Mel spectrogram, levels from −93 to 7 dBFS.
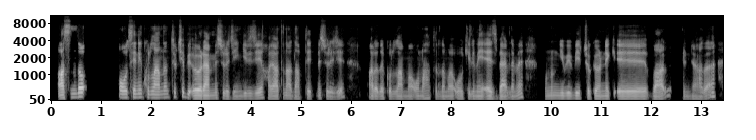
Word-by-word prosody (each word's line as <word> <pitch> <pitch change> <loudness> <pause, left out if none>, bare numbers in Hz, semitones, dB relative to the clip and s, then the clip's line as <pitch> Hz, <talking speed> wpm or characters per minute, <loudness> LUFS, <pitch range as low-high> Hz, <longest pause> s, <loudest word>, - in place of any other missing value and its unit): Aslında 140 +9 +8 0.7
o 130 -1 +5
senin 140 +1 0
kullandığın 130 0 +1
Türkçe, 155 0 -1
bir - - 0
öğrenme 105 0 +6
süreci, 95 -4 -2
İngilizceyi 100 +4 -3
hayatına 95 -5 -2
adapte 85 +1 -5
etme 100 +3 -8
süreci. 85 -6 -4 0.5
Arada 90 -1 -1
kullanma, 90 -1 -4
onu 95 0 -6
hatırlama, 90 -2 -8
o 95 +1 -5
kelimeyi 90 0 -3
ezberleme, 90 -1 0 0.4
bunun 105 +2 -8
gibi 105 0 -2
birçok 100 -1 -1
örnek, 95 -1 +1
eee, 90 0 +3
var 90 0 +2 0.4
dünyada. 90 - -5
95 Hz, 120 wpm, -29 LUFS, 90-105 Hz, 0.7 s, Aslında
